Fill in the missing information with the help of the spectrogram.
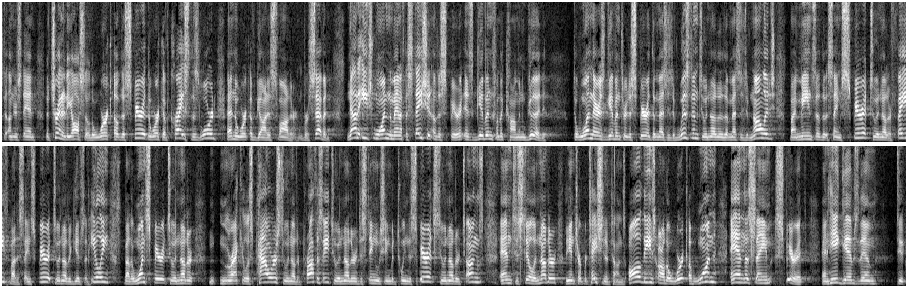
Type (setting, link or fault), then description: setting, large echoing room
